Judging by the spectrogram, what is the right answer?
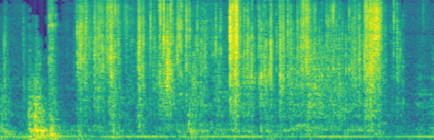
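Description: Hands handling and plugging in a computer keyboard's cable: irregular rustles, scrapes and small clicks, over a steady low hum.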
